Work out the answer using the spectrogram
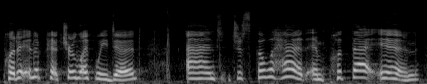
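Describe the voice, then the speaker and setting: Chatty woman guest cook, high voice, upbeat and laughing, studio kitchen, lapel mic. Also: moderate pace, darkish tone, highs cut off. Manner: bubbly, chatty, laughs often. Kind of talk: TV cooking segment.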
